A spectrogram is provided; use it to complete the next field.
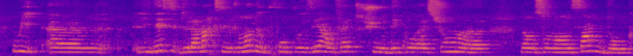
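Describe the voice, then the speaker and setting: A woman with a high pitch and a dark, mellow tone speaks at a fairly slow pace with fairly even intonation, and audible room echo surrounds her. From France, Toulouse. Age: 20s. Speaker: boutique co-founder. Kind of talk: interview.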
